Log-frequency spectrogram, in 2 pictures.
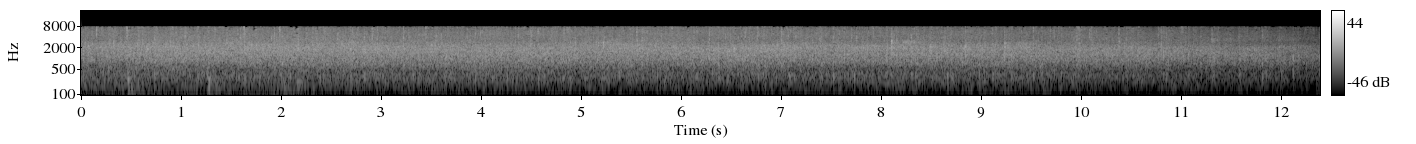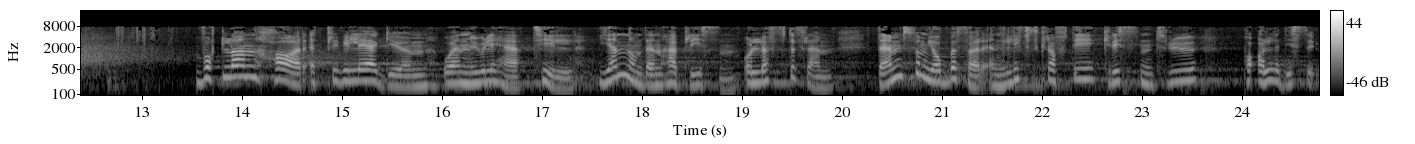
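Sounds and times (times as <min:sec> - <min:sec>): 
audience applause: 0:00.0 - 0:13.0
speech: 0:13.6 - 0:24.7.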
